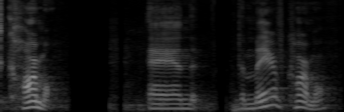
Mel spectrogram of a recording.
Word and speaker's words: Carmel: a treat Carmel Indiana not Carmel if you pronounce it Carmel they're going to think that you're a smarty pants Californian it's caramel and the mayor of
